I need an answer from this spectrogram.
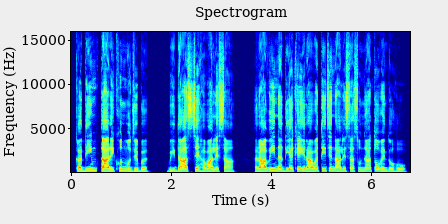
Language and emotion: Sindhi, neutral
